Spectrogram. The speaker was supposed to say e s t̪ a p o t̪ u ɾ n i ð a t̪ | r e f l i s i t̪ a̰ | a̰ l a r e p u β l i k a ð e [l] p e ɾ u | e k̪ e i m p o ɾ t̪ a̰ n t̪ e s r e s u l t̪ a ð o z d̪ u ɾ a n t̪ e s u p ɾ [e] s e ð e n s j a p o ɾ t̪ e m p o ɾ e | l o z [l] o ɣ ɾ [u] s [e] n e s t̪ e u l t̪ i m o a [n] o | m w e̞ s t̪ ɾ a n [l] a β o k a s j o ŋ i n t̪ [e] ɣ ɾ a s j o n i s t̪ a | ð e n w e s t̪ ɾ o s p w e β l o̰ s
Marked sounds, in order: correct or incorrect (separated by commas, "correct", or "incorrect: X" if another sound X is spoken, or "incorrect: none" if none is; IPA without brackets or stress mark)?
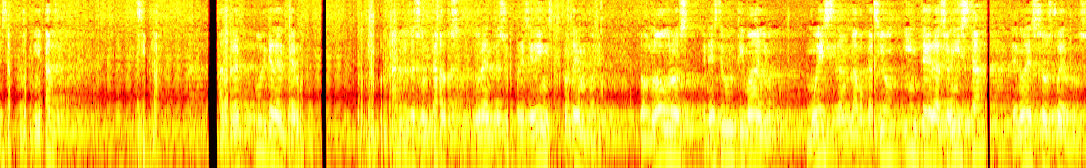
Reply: correct, correct, correct, incorrect: o, correct, incorrect: ɲ, correct, correct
